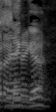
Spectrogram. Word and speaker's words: Senga: Yeah, Senga.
